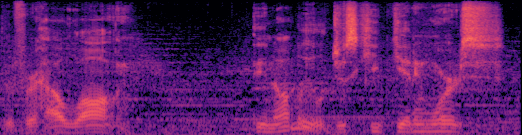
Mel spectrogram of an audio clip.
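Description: An actor playing a grim, determined warrior with a burdened conscience in a video game cutscene, speaking tersely and gravely. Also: male voice, low-pitched, normal speed. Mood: grim resolve. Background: music.

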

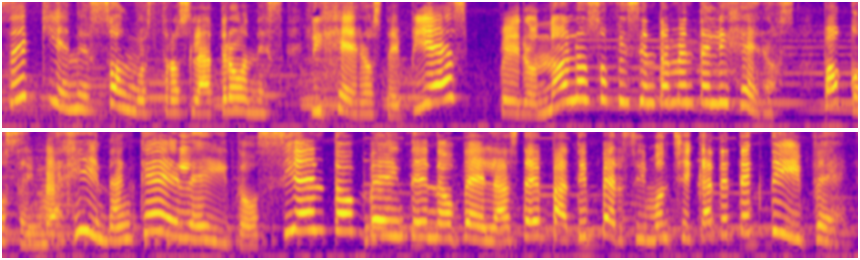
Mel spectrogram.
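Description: A woman's voice: extremely high pitch, big pitch swings, measured pace, few pauses, over loud music, exaggerated voice. A woman voicing a bookish, self-assured little girl detective in a dubbed children's cartoon, wordy and dramatic. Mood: proud, dramatic.

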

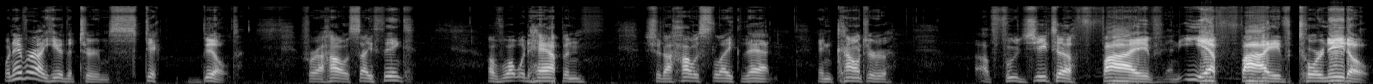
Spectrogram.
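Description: A man teaches informally in a very sharp, bright voice that sits a little high. His phrasing is deliberate, with a wry, folksy humor. The sound is dry, as from a close microphone. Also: dry recording. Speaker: instructor answering reader questions. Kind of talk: informal explanatory tutorial.

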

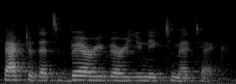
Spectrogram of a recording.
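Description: A woman's voice: on the low side, fairly even intonation, fast talker, slight background noise. Confident woman in an echoey hall. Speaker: panelist. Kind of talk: panel discussion. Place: conference hall. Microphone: table microphone. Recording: roomy conference hall sound.

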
